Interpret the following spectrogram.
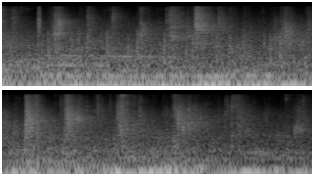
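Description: Footsteps of a person walking across a debris-littered floor, a bit under two steps a second, over a low steady rumble.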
